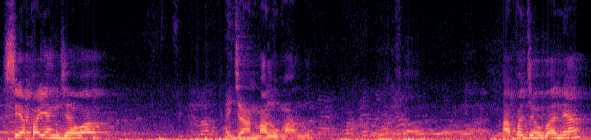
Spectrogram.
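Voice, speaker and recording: Teasing ustadz preaching. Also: male voice, high voice, steady tone, measured pace, crowd noise. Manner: swings between shouting and soft asides, teasing jokes. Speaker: ustadz teaching students. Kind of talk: lively religious talk to students.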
